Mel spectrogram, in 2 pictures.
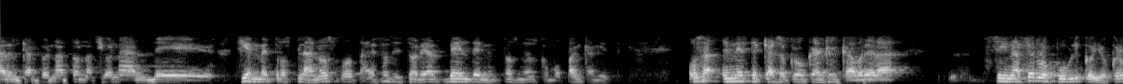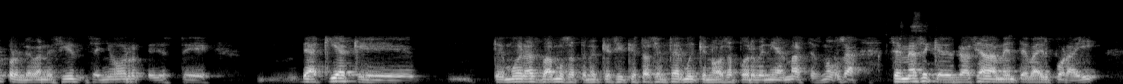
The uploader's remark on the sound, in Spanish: Por temas de logística el episodio se grabo por teléfono con poca señal y hay veces que se pierde un poco el audio, disculpen las molsetias.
